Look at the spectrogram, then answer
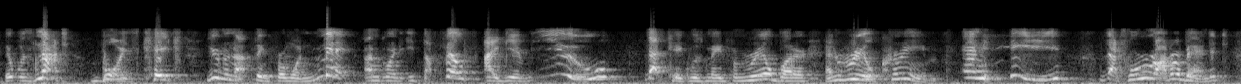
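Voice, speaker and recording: A man's voice: high-pitched, sing-song, a little slow, muffled recording, slight background noise, voice pushed up, full character voice. A man voicing a monstrous, furious, bombastic headmistress in a dramatic storybook read-aloud, bellowing insults with relish. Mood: outraged.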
